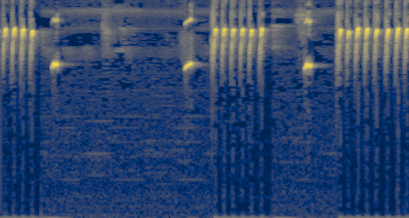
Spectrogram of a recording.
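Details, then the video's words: Gacor full isian from a purple-throated sunbird (konin): runs of rapid high ticks interleaved with a single lower whistled note between bursts. "KONIN GACOR FULL ISIAN"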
